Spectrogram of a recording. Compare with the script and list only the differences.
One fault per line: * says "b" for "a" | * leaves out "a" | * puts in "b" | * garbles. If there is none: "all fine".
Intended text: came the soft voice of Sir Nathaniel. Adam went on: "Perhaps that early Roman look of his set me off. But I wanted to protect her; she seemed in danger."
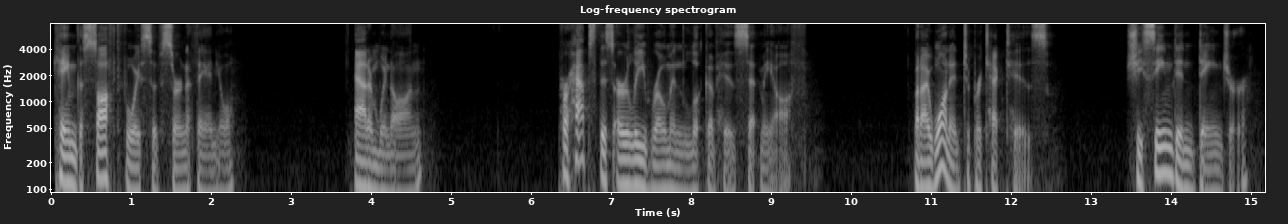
* says "this" for "that"
* says "his" for "her"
